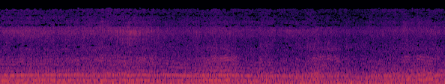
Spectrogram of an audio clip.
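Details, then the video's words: Honey bees tended by beekeepers producing a constant droning buzz, low-pitched with faint higher overtones, even in loudness across the stretch. "Bee song"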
